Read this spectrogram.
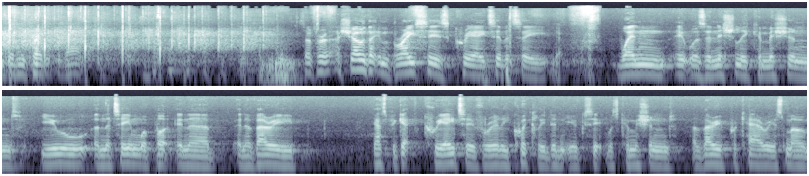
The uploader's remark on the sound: Live from MOVE Summit 2024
